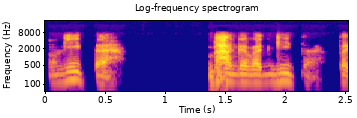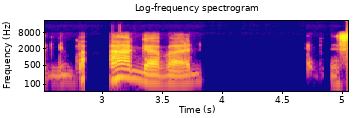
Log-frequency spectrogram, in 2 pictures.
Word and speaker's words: Gita: But maybe Gita, well, in Spanish, you'd have to put a U in front of the G, G-U-E, E, Gueta, like guitar. So in Spanish, it would be done like that. Guitar, you would spell it guita. Like take the R off of guitar, and you'd have the right way of spelling it in Spanish.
